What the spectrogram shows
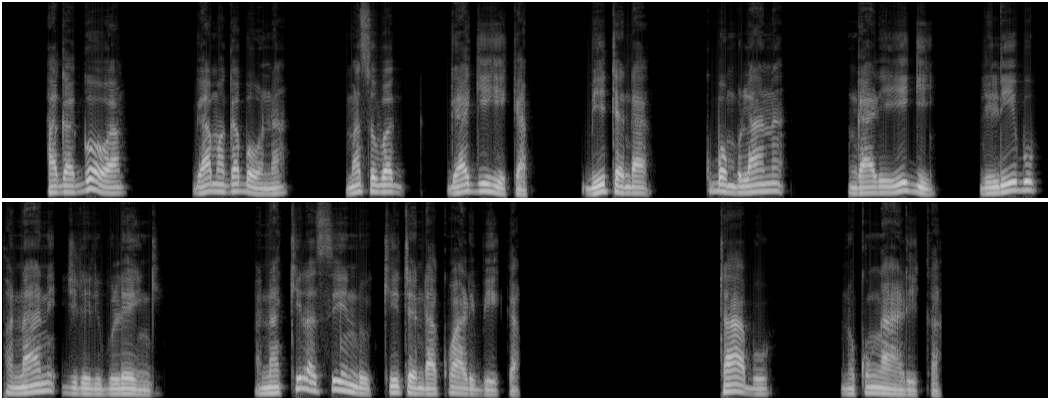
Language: Matengo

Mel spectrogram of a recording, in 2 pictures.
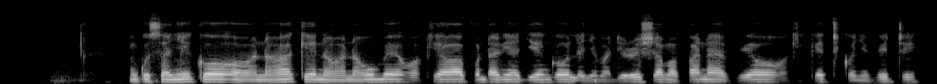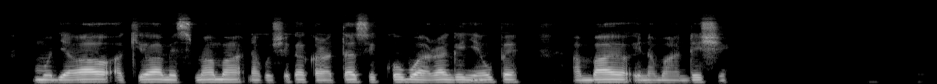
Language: Swahili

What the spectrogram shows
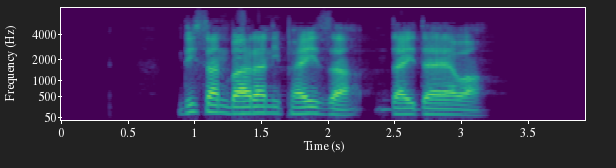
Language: Central Kurdish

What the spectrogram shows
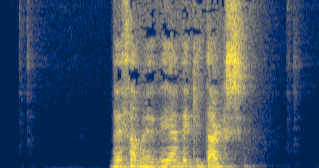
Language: Greek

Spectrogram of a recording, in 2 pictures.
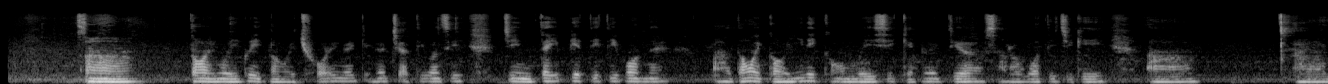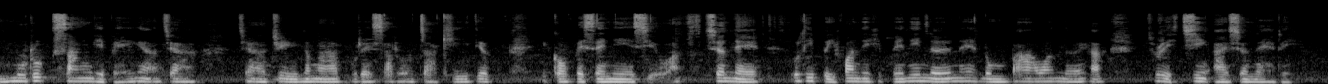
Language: Min Dong Chinese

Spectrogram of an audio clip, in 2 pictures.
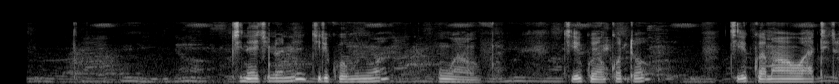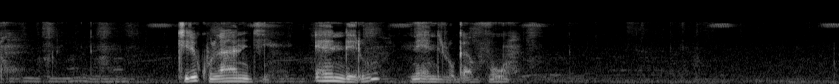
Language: Soga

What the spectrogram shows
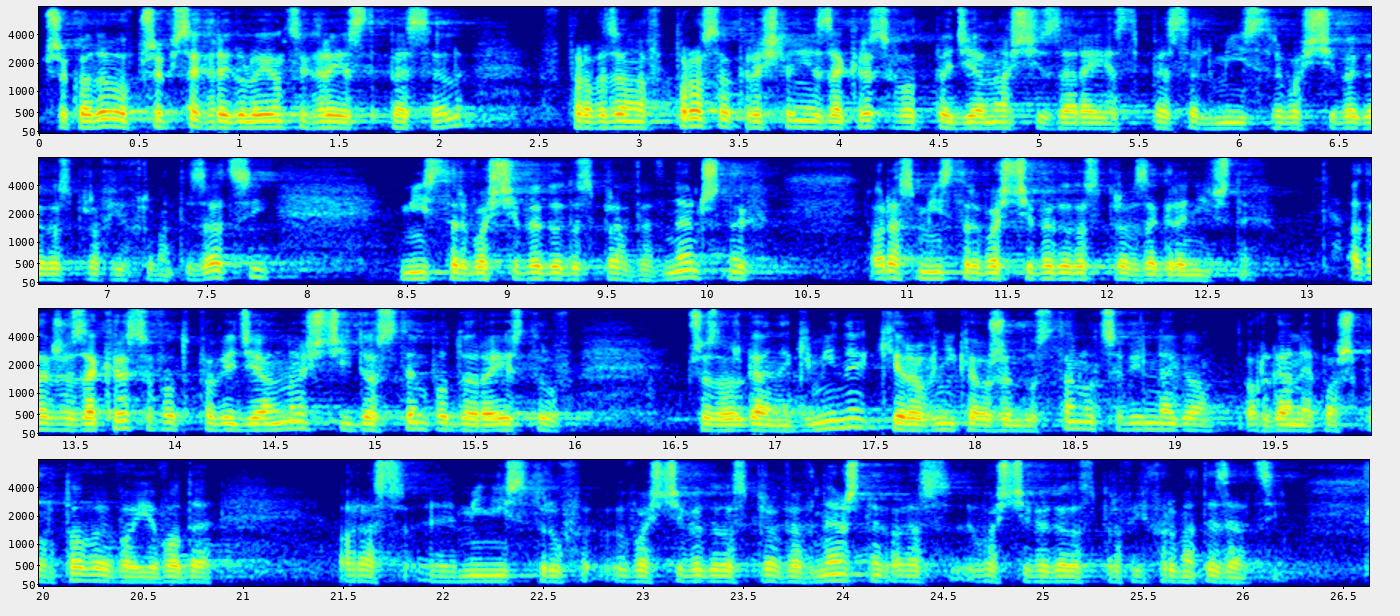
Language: Polish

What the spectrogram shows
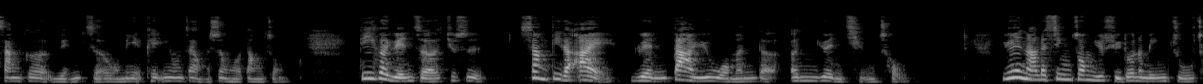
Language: Chinese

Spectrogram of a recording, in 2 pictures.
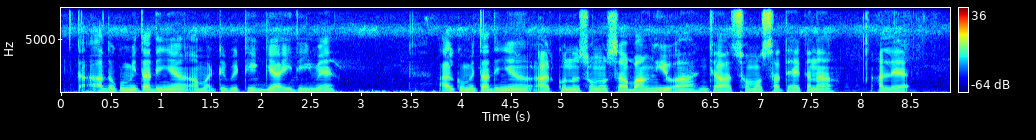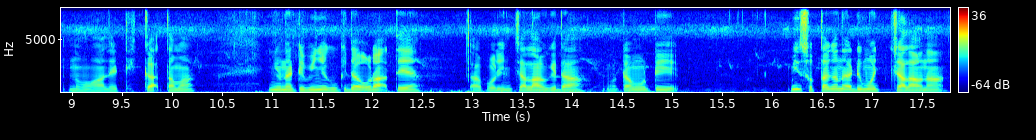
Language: Santali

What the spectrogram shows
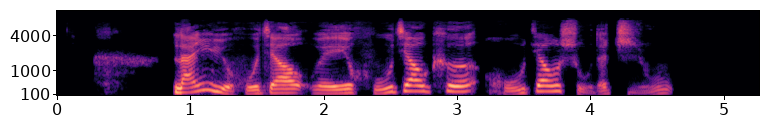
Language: Chinese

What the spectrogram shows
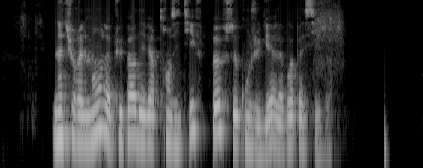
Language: French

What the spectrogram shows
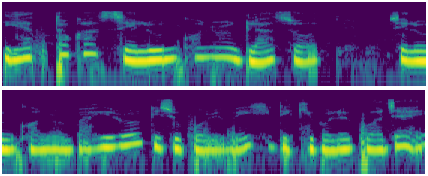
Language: Assamese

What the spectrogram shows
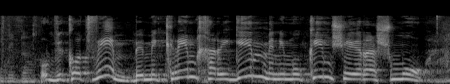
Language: Hebrew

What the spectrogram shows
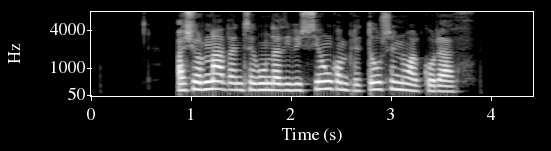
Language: Galician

